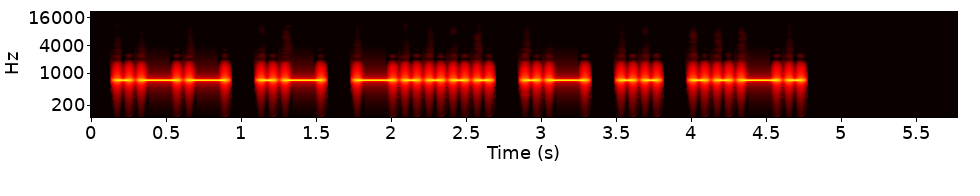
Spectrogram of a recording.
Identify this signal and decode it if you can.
Morse code, heard as a keyed tone, about 15 wpm, 700 Hz. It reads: WA6AIF
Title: USA Call Signs 15wpm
